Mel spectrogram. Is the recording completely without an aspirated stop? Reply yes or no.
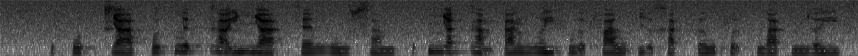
yes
